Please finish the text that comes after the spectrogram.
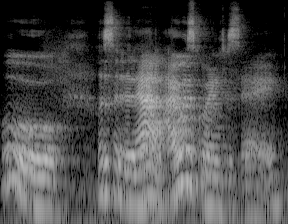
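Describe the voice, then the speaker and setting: Low-voiced woman in an echoey podcast recording. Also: very animated, measured pace, bright, forceful tone. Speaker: podcast co-host. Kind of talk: casual podcast conversation, prompting with questions. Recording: echoey, distant from mic, faint noise.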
